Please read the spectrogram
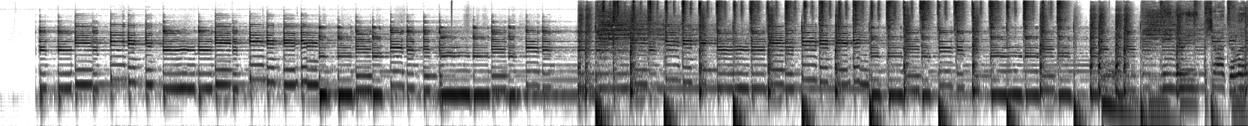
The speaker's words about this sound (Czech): Já mám jednu písničku, kde hraju na basu a zbytek už je s klávesem. No, tak mi radši to zahrajeme asi. Jdem hrát.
